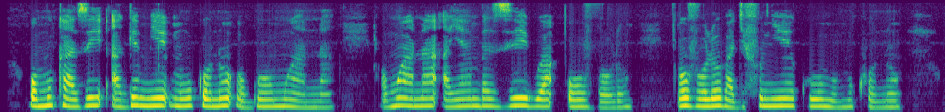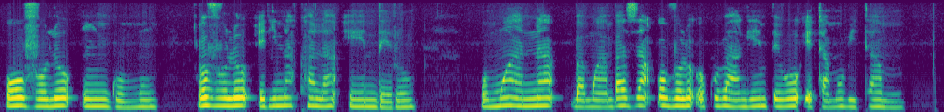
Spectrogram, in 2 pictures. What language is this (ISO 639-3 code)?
xog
